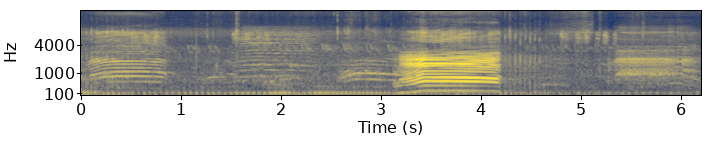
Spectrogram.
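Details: Several sheep and lambs bleating in quick succession, shaky nasal cries of varying pitch, one loud long bleat in the middle, over a low rumbling background hum.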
